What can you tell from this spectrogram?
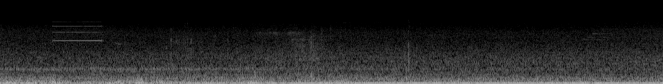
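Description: Steady low rumble of wind on the microphone and an idling vehicle. About half a second in there is one short electronic beep, typical of a car wash payment terminal's keypad.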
